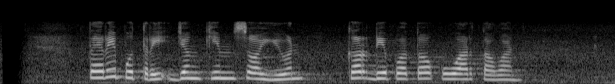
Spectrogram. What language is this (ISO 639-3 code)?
sun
